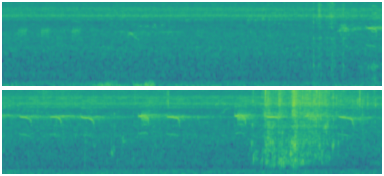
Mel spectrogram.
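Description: Rice-paddy ambience: a bird repeats short falling chirps over a steady high insect hum, with low thuds early on and a burst of splashing in muddy water near the end.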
